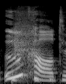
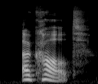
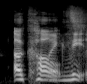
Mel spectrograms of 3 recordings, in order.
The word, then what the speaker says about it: occult: Wait, how do you pronounce it? – Occult. – Occult. – Like the occult, yeah. – O-C-C-U-L-T. Yeah, okay, all right.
